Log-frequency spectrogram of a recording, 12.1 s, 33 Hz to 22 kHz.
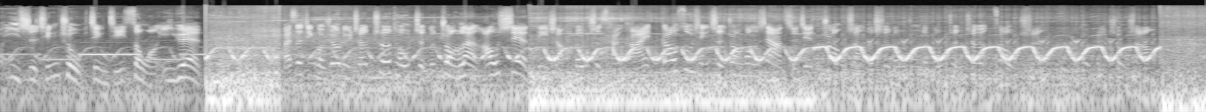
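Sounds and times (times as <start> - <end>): siren yelping: 0.0 - 11.6.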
